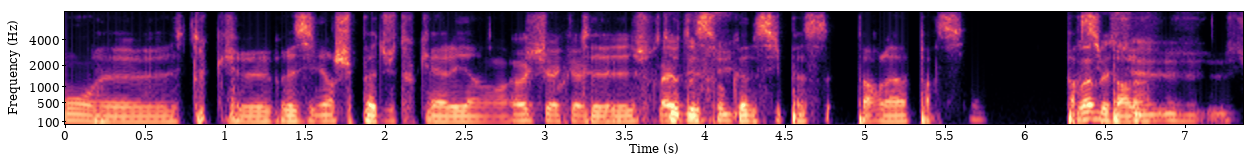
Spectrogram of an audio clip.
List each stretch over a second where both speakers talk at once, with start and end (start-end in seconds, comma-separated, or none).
2.8-4.2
